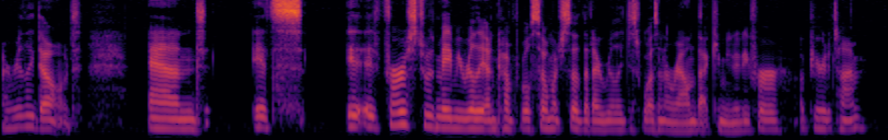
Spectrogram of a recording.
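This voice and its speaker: This woman has a plain, everyday voice at a fairly low pitch. Her pitch varies in an ordinary way, in a very clean recording with a silent background. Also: fairly quick pace. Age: 40s. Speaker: company executive. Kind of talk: casual interview conversation.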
